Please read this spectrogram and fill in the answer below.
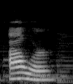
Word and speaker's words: hour: let's read this poem there is a silent Hey in a word in this poem listen carefully to guess where it is to see a world in a grain of sand and a heaven in a wild flower hold infinity in the palm of your hand and eternity in an hour so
